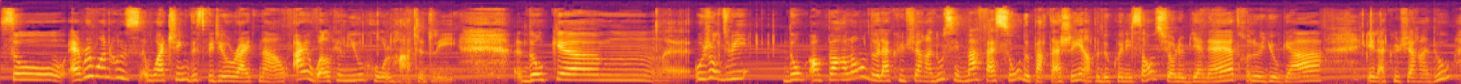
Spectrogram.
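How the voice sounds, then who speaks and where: With music in the background, a woman with a non-native accent speaks at a fairly slow pace, her fairly high voice carrying lively intonation. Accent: non-native accent in French and English. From Mauritius. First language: Bhojpuri (speaking French). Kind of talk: spiritual talk to camera. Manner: hesitant, many fillers.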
